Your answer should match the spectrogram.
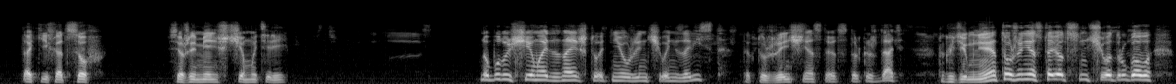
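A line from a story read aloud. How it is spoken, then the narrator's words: Sigh. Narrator (Russian): вздохнул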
